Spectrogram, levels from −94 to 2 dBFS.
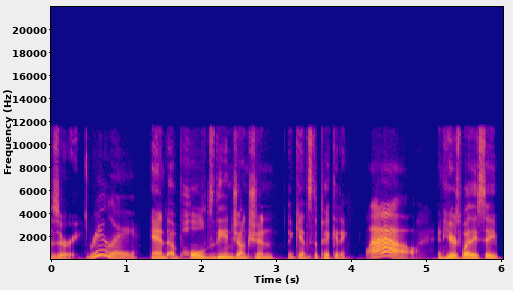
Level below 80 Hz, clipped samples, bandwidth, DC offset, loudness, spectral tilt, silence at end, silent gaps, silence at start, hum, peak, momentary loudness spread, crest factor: -44 dBFS; under 0.1%; 12 kHz; under 0.1%; -24 LUFS; -6 dB/octave; 0.05 s; none; 0 s; none; -6 dBFS; 14 LU; 18 dB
